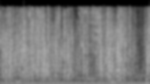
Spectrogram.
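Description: Plastic snack packet being pulled open by hand, its film crinkling in a dense run of crackles.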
